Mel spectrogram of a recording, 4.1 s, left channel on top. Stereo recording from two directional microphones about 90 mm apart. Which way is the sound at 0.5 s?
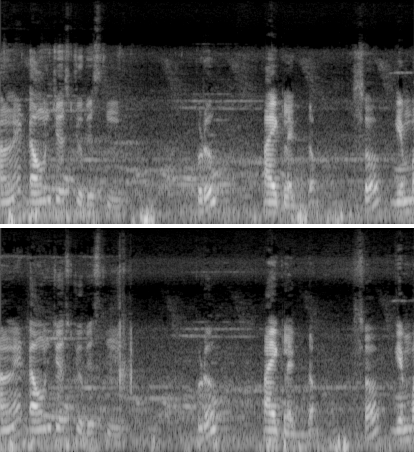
60° right (ahead or behind).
